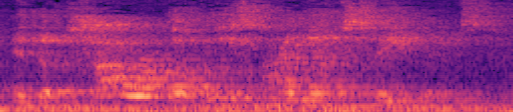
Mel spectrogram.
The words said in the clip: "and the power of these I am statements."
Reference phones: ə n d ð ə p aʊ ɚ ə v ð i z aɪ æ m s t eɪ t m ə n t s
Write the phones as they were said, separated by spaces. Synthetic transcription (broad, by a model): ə n ð ə p aʊ ɚ ə v ð i z aɪ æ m s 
